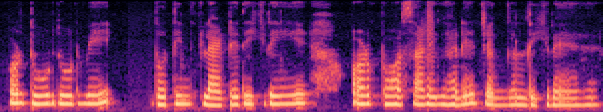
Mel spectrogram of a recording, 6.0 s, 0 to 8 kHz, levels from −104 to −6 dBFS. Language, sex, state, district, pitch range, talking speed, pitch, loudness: Hindi, female, Haryana, Jhajjar, 200-225 Hz, 180 wpm, 220 Hz, -18 LUFS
